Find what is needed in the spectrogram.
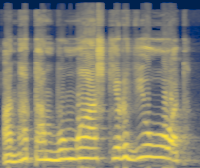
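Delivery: slow, drawn-out dog voice; tattling dog. Acted. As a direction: report the mischief, stretching every word. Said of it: "выскочил Куба и сообщил". (протяжно ябедничает)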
